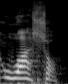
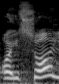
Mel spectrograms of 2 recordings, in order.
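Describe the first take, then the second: First: The word begins with a 'wa' sound. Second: The word begins with an 'oy' sound. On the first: "अगर फ्रेंच में बोलेंगे तो बोलेंगे" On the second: "हम इंग्लिश में उसे बोलेंगे"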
